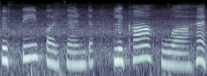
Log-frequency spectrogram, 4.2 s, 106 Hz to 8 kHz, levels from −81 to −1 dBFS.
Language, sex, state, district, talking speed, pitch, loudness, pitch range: Hindi, female, Madhya Pradesh, Umaria, 70 wpm, 245 Hz, -15 LUFS, 210-280 Hz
